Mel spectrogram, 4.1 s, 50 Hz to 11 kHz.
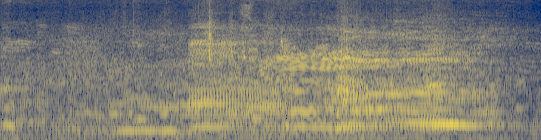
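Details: Sahiwal bull calves offered for sale to a Dhaka farmer on 3 October 2025: a drawn-out, low, tonal moo that rises slightly and then falls, heard over men bargaining over the price, with light background chatter.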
